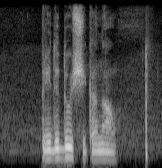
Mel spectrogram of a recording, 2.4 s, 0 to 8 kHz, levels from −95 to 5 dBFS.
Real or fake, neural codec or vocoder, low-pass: real; none; 7.2 kHz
